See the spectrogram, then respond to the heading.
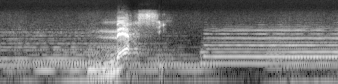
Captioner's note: speaking french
